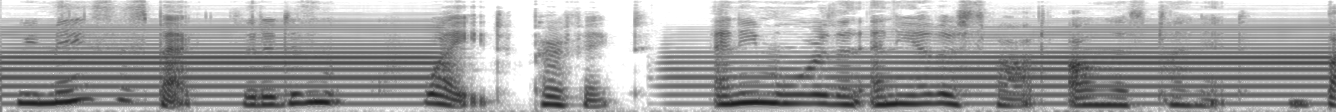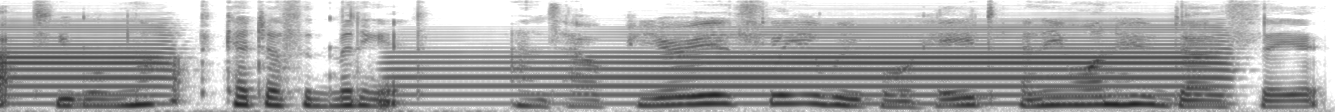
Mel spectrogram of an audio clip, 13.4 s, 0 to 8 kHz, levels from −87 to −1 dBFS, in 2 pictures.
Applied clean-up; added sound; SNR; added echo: none; Wind instrument, woodwind instrument; 4 dB; none.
